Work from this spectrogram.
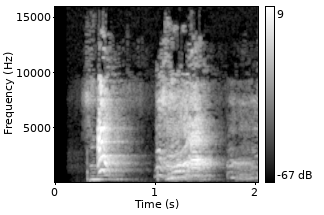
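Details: Angry 60-day-old aggressive Pomeranian puppy, male, arguing with its owner indoors: two sharp, high yapping barks about a second apart, then the start of a third, with a woman talking right after.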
